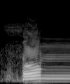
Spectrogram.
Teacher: Mim tasydid berarti dibaca gunnah atau ada dengung. Dibaca dua ketuk dan harus panjang.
